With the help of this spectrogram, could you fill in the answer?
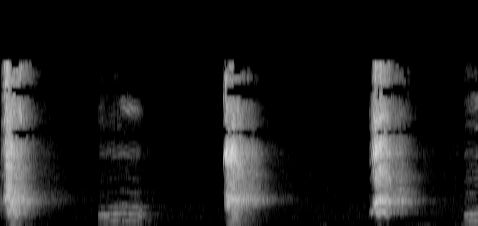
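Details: Scared baby monkey BEAN, found as an orphan in the jungle by villagers, lets out rough, breathy screams about every one and a half seconds, with a short clear whistled squeal between them.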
